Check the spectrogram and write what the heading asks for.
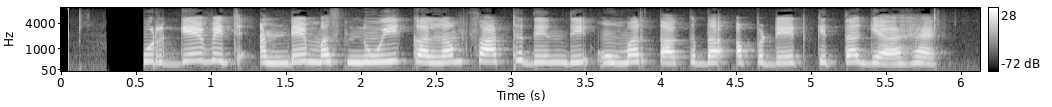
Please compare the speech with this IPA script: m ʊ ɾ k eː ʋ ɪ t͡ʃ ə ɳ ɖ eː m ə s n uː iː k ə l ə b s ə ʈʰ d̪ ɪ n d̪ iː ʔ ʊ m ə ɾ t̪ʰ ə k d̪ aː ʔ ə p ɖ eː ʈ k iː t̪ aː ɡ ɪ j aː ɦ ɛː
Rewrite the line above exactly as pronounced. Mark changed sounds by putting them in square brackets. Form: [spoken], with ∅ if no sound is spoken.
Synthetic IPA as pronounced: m ʊ ɾ [ɡ] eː ʋ ɪ t͡ʃ ə ɳ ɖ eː m ə s n uː iː k ə l ə [m] s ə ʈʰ d̪ ɪ n d̪ iː ʔ ʊ m ə ɾ [t̪] ə k d̪ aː ʔ ə p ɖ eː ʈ k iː t̪ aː ɡ ɪ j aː ɦ ɛː

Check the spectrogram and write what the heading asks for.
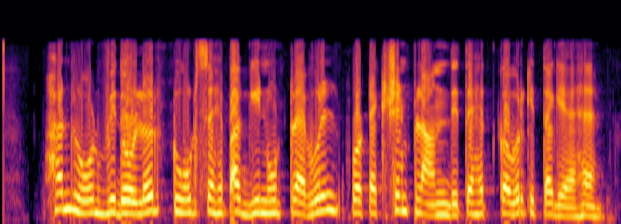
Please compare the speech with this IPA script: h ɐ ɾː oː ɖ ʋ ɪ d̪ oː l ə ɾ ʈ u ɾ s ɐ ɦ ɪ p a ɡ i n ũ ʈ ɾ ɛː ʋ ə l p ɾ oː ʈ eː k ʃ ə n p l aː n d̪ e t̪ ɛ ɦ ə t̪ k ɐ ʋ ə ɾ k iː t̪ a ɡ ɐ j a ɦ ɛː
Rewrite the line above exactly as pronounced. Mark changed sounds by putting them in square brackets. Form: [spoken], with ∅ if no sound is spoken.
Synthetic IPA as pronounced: h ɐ ɾː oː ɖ ʋ ɪ d̪ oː l ə ɾ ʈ [uː] ɾ s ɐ ɦ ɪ p a ɡ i n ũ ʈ ɾ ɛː ʋ ə l p ɾ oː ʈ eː k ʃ ə n p l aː n d̪ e t̪ ɛ ɦ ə t̪ k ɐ ʋ ə ɾ k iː t̪ a ɡ ɐ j a ɦ ɛː

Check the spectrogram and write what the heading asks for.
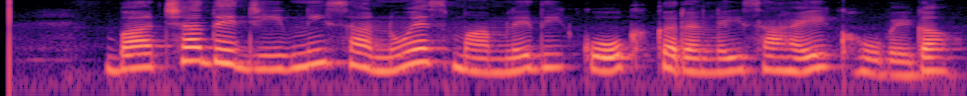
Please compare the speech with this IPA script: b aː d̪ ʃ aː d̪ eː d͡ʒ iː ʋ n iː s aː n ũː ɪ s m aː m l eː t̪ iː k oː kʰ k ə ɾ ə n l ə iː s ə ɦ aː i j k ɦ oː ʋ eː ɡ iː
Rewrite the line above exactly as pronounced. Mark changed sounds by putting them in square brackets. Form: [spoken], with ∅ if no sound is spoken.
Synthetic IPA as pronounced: b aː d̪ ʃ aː d̪ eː d͡ʒ iː ʋ n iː s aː n ũː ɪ s m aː m l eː [d̪] iː k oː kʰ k ə ɾ ə n l ə iː s ə ɦ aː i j k ɦ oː ʋ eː ɡ [aː]

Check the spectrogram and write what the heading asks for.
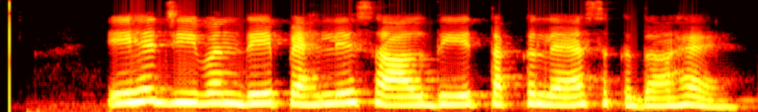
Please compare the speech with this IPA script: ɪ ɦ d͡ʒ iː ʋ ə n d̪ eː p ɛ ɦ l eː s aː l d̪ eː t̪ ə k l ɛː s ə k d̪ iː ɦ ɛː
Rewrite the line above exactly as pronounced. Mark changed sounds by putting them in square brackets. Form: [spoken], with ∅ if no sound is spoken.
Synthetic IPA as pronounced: ɪ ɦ d͡ʒ iː ʋ ə n d̪ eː p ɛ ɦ l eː s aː l d̪ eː t̪ ə k l ɛː s ə k d̪ [aː] ɦ ɛː

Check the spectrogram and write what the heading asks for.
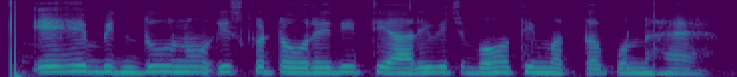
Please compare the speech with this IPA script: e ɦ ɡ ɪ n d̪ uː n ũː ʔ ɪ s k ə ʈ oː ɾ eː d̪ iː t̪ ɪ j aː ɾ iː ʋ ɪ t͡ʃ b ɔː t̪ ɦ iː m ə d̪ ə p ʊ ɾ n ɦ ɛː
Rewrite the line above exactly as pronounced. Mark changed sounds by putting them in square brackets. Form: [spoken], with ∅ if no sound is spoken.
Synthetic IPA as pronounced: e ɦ [b] ɪ n d̪ uː n ũː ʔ ɪ s k ə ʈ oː ɾ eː d̪ iː t̪ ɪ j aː ɾ iː ʋ ɪ t͡ʃ b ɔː t̪ ɦ iː m ə [t̪] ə p ʊ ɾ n ɦ ɛː

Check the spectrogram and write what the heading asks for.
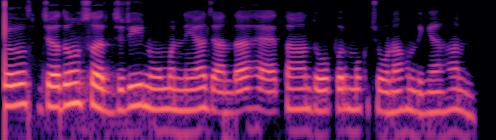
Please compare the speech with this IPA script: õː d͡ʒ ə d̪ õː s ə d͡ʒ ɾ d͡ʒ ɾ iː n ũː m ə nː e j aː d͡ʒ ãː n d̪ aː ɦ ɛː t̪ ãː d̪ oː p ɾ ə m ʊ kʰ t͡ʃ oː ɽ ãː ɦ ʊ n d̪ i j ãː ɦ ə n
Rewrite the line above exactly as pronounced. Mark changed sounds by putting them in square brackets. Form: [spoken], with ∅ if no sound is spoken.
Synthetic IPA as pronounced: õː d͡ʒ ə d̪ õː s ə [∅] ɾ d͡ʒ ɾ iː n ũː m ə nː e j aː d͡ʒ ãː n d̪ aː ɦ ɛː t̪ ãː d̪ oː p ɾ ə m ʊ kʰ t͡ʃ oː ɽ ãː ɦ ʊ n d̪ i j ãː ɦ ə n

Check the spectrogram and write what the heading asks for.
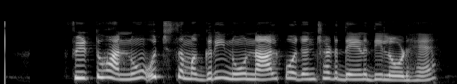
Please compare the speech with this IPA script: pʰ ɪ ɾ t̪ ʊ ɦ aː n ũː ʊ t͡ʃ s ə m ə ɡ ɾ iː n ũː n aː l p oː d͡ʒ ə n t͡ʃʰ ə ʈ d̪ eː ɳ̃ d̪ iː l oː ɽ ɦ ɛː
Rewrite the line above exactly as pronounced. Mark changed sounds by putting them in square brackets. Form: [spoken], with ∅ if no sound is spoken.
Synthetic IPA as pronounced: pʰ ɪ ɾ t̪ ʊ ɦ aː n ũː ʊ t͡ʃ s ə m ə ɡ ɾ iː n ũː n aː l p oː d͡ʒ ə n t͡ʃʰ ə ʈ d̪ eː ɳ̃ d̪ iː l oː ɽ ɦ ɛː

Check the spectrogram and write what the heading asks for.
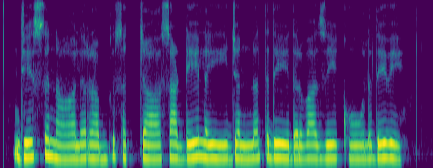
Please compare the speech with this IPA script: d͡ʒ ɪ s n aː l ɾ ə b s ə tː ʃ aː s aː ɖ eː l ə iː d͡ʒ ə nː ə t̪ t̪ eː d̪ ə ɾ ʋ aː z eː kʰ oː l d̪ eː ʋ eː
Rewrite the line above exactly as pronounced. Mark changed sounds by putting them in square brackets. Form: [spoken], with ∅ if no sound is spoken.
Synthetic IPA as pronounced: d͡ʒ ɪ s n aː l ɾ ə b s ə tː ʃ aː s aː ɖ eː l ə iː d͡ʒ ə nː ə t̪ [d̪] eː d̪ ə ɾ ʋ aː z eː kʰ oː l d̪ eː ʋ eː

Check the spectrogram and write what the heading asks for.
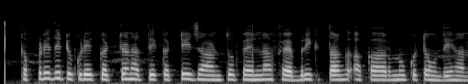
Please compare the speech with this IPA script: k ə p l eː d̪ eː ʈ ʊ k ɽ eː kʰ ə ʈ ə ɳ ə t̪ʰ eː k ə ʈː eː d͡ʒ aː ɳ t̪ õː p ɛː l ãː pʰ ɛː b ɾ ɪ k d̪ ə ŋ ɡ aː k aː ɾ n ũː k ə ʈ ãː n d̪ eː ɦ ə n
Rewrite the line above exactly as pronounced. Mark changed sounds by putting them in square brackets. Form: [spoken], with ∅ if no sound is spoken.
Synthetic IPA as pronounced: k ə p [ɽ] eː d̪ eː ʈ ʊ k ɽ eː [k] ə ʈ ə ɳ ə [t̪] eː k ə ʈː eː d͡ʒ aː ɳ t̪ õː p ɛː l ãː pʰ ɛː b ɾ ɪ k [t̪] ə ŋ ɡ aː k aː ɾ n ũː k ə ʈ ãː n d̪ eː ɦ ə n

